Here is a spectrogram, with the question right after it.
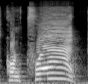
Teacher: So tract, when you stress, it becomes a verb.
